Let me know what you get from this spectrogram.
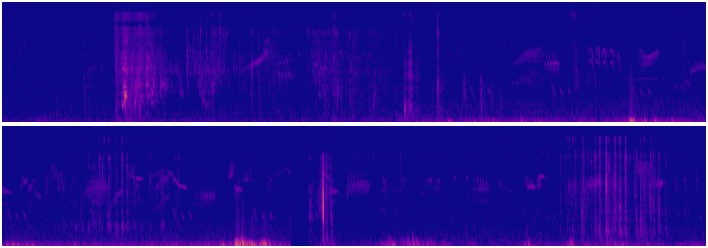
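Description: Small birds chirping, faint, in short repeated calls, with a few low thumps and a brief rustle about a second in.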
